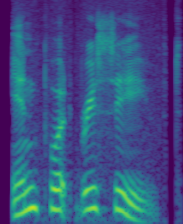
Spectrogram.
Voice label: Computer Voice; Star Trek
